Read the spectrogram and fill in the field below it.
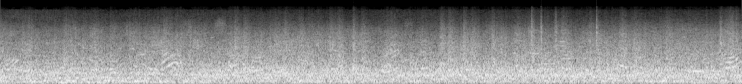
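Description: Passengers chatter around in a crowded carriage.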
